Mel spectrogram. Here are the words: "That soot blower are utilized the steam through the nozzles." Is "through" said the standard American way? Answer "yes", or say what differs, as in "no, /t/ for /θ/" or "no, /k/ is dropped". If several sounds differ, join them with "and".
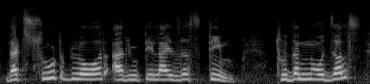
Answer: no, /t/ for /θ/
